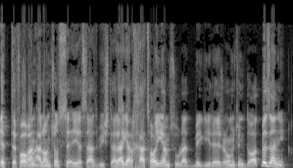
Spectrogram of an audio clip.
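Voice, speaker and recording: A man giving a religious lecture as a cleric, arguing with rhetorical questions and swinging between loud emphasis and quiet asides. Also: medium pitch, animated. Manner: argumentative, asks rhetorical questions.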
